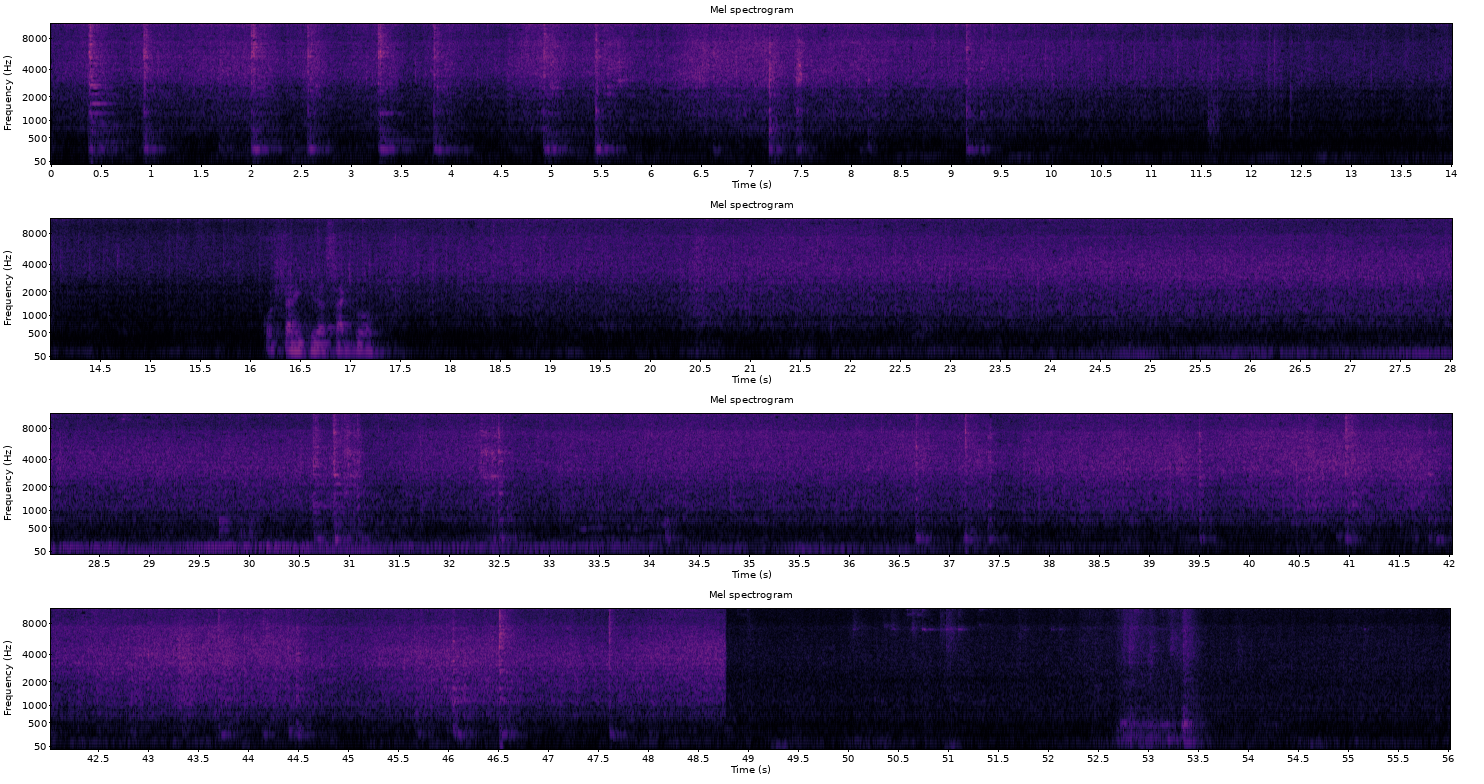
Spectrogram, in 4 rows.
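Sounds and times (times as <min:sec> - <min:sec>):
vegetables sizzling in oil: 0:00.0 - 0:50.3, 0:51.2 - 0:56.0
spatula scraping a pan: 0:29.7 - 0:31.4, 0:32.2 - 0:32.9.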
